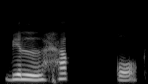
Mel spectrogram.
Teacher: karena bertasdid, dia pantulannya lebih kuat. Sebagaimana kita baca huruf bertasdid kan diberi penekanan dulu ya. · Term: kol-kolah akbar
